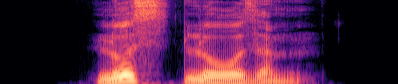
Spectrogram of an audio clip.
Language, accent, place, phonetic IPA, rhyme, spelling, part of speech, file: German, Germany, Berlin, [ˈlʊstˌloːzm̩], -ʊstloːzm̩, lustlosem, adjective, De-lustlosem.ogg
- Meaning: strong dative masculine/neuter singular of lustlos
